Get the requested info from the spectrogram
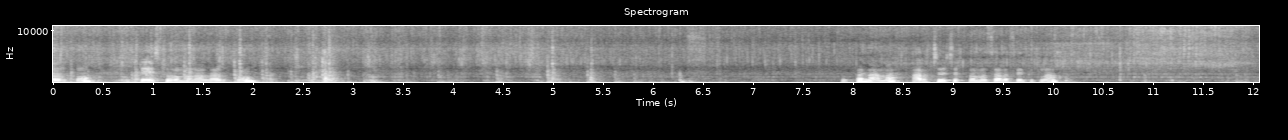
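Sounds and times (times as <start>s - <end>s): spatula scraping pot: 0.0s - 6.5s
spices sizzling in oil: 0.0s - 12.0s.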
